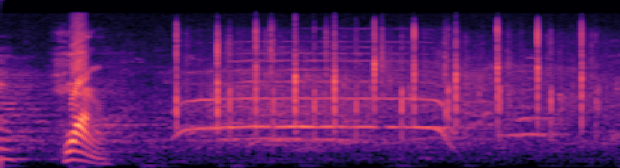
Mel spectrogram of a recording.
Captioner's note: applause and cheering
